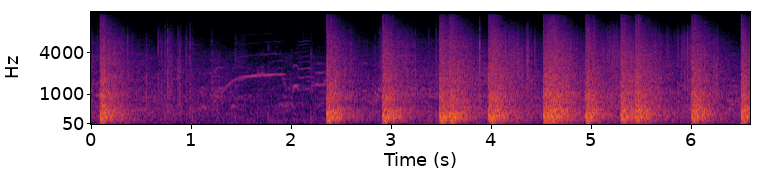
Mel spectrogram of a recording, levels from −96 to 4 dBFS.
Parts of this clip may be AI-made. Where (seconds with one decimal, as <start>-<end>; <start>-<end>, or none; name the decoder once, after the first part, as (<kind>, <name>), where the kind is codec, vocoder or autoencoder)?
3.1-4.1 (autoencoder, DAC-VAE)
